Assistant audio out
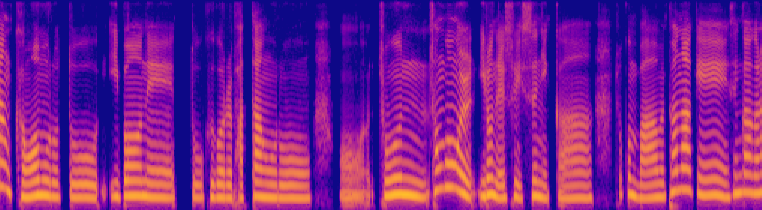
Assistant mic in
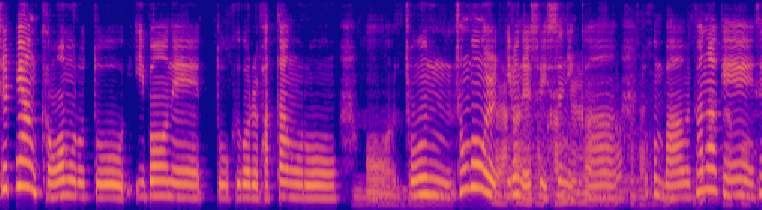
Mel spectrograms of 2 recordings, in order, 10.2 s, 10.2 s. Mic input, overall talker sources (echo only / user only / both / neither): both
